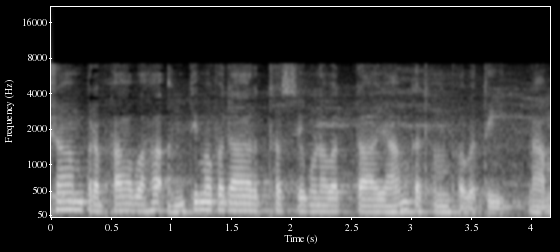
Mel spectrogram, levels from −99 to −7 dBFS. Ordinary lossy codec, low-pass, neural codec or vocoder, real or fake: MP3, 48 kbps; 7.2 kHz; none; real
